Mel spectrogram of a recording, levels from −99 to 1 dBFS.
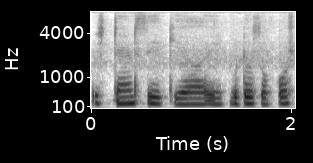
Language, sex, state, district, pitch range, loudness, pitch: Rajasthani, female, Rajasthan, Churu, 185-205 Hz, -20 LUFS, 195 Hz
